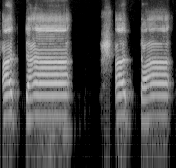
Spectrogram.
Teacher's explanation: ता को एक अलिफ की मिदार खींच के पढ़ेंगे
